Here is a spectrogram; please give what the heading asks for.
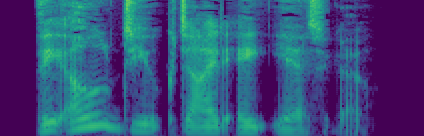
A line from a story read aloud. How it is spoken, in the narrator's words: Emily said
